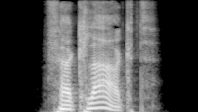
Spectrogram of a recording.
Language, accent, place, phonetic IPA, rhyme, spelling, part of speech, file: German, Germany, Berlin, [fɛɐ̯ˈklaːkt], -aːkt, verklagt, verb, De-verklagt.ogg
- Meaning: 1. past participle of verklagen 2. inflection of verklagen: second-person plural present 3. inflection of verklagen: third-person singular present 4. inflection of verklagen: plural imperative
